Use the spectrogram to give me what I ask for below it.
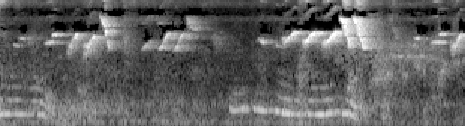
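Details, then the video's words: Double-collared seedeater giving two bursts of fast high twittering phrases, with a lower drawn-out sliding tone in the background and some room noise. "Coleiro Artilharia"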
